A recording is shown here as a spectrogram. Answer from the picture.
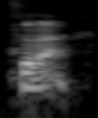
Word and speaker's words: Fula: some similarities that you had the is it Fula? Am I pronouncing that correctly? Fula. Fula.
